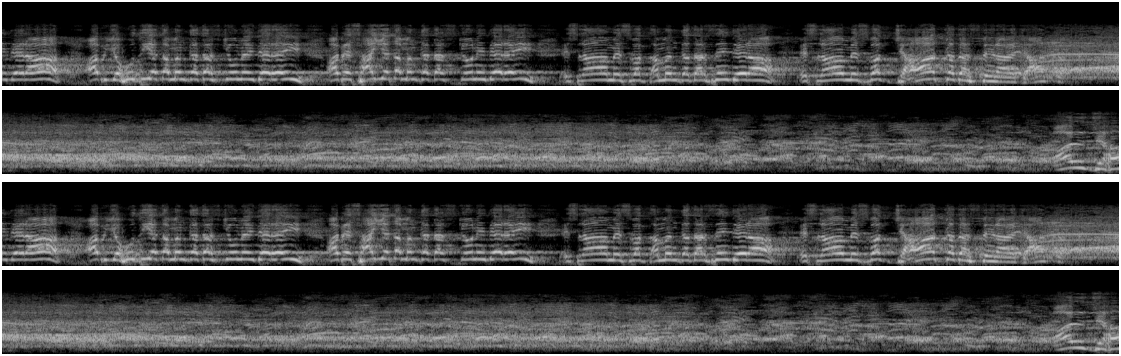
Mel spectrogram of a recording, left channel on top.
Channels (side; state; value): both; identical; correlation 1.00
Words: دے رہا اب یہودیت امن کا درس کیوں نہیں دے رہی اب عیسائیت امن کا درس کیوں نہیں دے رہی. اسلام اس وقت امن کا درس نہیں دے رہا اسلام اس وقت جہاد کا درس دے رہا ہے جہاد کا.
